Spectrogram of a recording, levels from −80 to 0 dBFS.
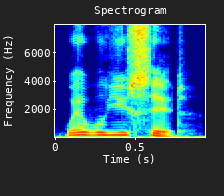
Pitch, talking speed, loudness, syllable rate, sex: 160 Hz, 255 wpm, -15 LUFS, 6.5 syllables/s, male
